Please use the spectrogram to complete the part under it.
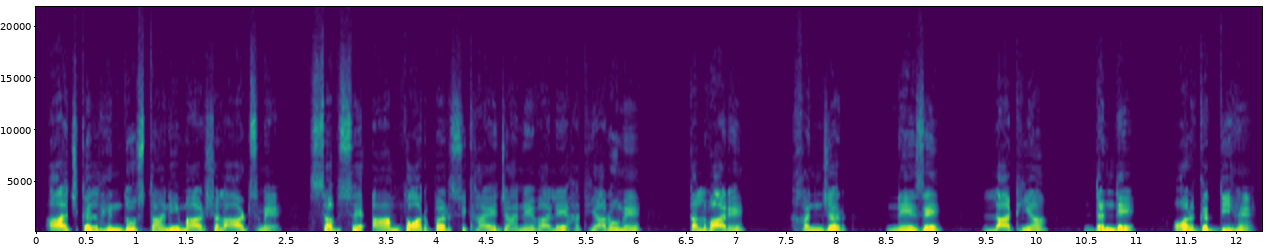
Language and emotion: Urdu, neutral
